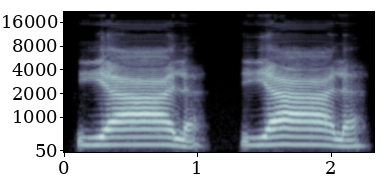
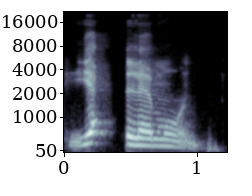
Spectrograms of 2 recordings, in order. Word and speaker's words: ع: Yeah, ayn, the way I pronounced is sharp. If you cannot do it that way, say yala, yala. This is also acceptable. What is not acceptable is changing ayn to hamza like ya'lamun.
